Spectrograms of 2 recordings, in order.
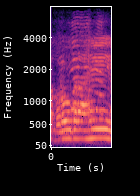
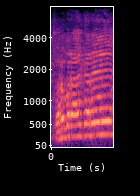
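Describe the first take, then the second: First: Level statement on "बरोबर आहे", no questioning lift; confirming. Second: Raised, rising question, lifted at the end of "बरोबर आहे का रे"; questioning the class. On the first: Teacher confirms the pupil's answer, "बरोबर आहे" as an even statement. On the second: Teacher checks a pupil's answer with the class, rising question on "बरोबर आहे का रे". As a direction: ask "बरोबर आहे का रे" with the pitch climbing to the end. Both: Real, not acted.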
